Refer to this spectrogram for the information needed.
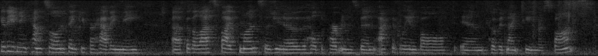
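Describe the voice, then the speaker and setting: The woman's voice has a medium pitch and fairly even intonation at a fairly quick pace. Noticeable background noise and audible room echo are present. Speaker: public health official. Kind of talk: presentation to city council. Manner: soft-spoken. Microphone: too quiet.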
